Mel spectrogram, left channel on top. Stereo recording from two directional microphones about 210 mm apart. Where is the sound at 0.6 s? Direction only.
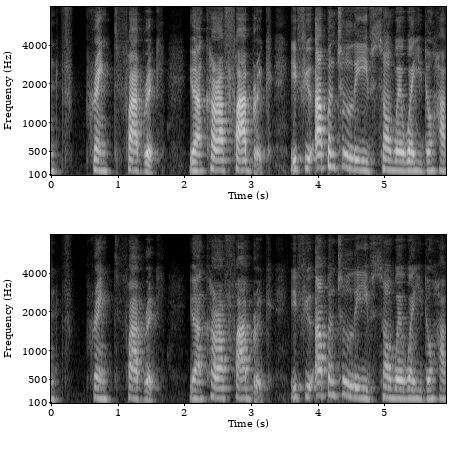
50° left (ahead or behind).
